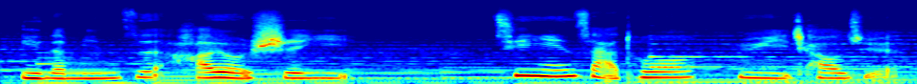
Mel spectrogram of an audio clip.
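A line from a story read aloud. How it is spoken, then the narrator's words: Admiring praise. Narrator (Chinese): 立马赞叹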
